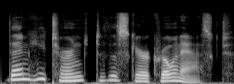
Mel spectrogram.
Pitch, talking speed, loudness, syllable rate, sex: 170 Hz, 205 wpm, -16 LUFS, 5.7 syllables/s, male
